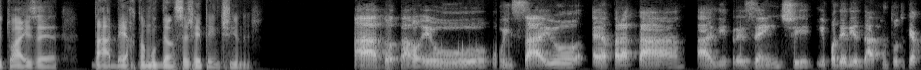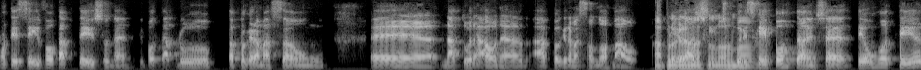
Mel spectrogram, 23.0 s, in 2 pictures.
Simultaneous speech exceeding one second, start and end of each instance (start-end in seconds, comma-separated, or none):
19.9-21.1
